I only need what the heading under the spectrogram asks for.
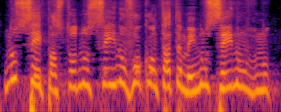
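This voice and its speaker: Man doing an evasive little boy, shrill high voice, hurried, echoing hall. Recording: long church hall reverb.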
